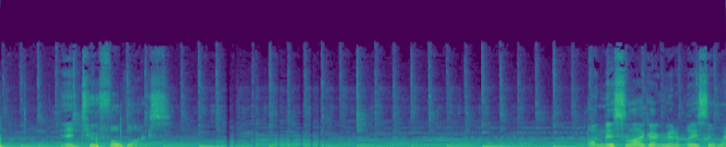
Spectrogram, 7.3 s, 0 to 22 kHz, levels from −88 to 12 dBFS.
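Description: Repeated packet loss (robotic sound) runs from 2.13 to 3.28 s: a rapid string of short dropouts, the longest about 39 ms, each patched by extending the preceding sound. Around a fifth of that stretch is filled this way, leaving it choppy.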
